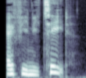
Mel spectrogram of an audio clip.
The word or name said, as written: affinitet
